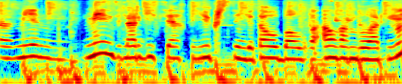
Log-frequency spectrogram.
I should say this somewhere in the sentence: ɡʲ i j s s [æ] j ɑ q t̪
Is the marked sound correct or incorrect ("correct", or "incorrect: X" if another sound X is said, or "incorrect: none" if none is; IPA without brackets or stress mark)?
incorrect: i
